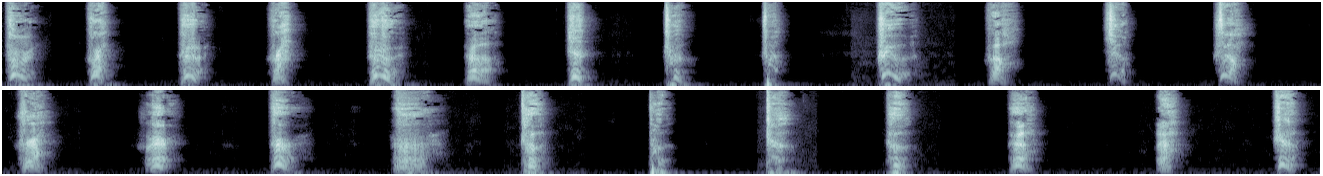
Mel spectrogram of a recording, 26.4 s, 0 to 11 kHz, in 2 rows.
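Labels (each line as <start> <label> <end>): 0.0 A man grunts violently and repeatedly. 26.4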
